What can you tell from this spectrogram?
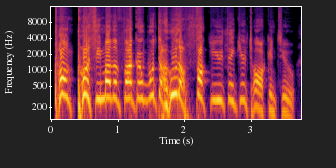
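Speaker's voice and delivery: retold angry yell. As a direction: bark it back in mock rage. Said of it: "I was like".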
